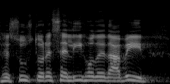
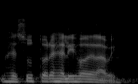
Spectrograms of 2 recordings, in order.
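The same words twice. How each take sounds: First: It is said with passionate emotion. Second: It is said flatly, without emotion.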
